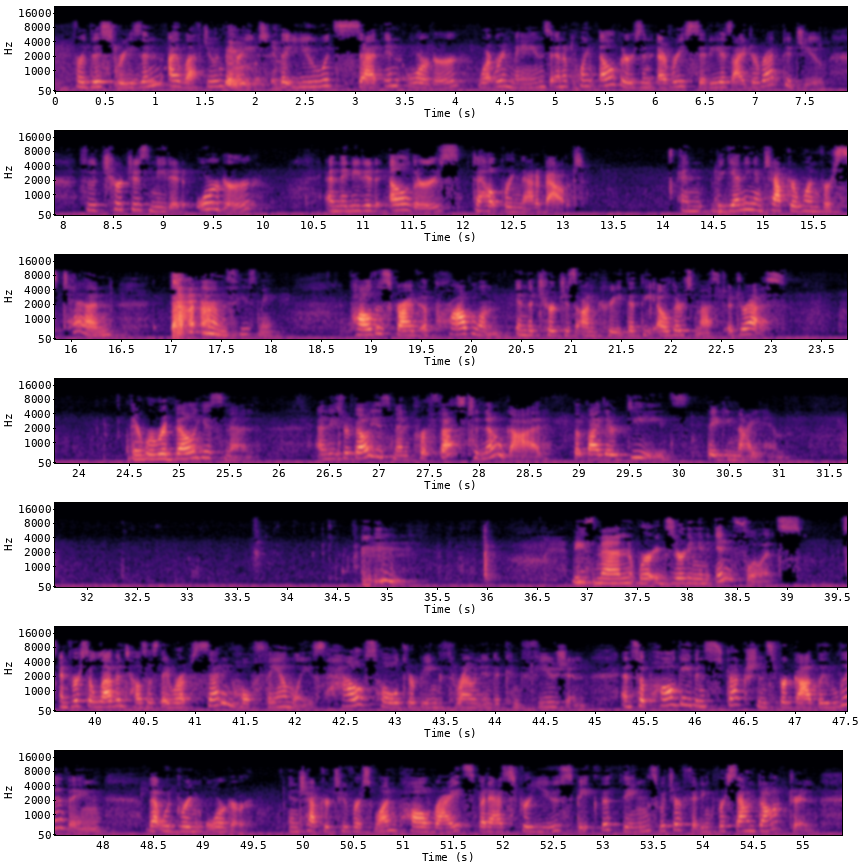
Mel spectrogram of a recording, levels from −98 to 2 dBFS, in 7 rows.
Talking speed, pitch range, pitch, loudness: 145 wpm, 205-265 Hz, 225 Hz, -28 LUFS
